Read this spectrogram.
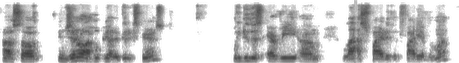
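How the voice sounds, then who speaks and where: A man presenting a live cooking demonstration for students, in a relaxed, chatty way with many fillers. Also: on the high side, quick pace, recorded from a distance, low-quality recording.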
